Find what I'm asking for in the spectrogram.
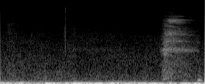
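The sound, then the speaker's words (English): Blustery wind rumbles steadily against the microphone outdoors on a gravelly beach on a little spit of land by the coastal plain of the Arctic National Wildlife Refuge, in dewy, wet weather: a low constant buffeting, with a brief brighter hissing gust near the end. No voices. “We're on a little spit of land, um, gravelly beach, and a uh, little blustery, windy, dewy, wet.”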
